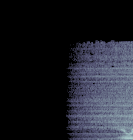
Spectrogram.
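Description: Silence for about a second, then the steady whine and hiss of a Sherline mini lathe running, fading in as it turns a brass rod.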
